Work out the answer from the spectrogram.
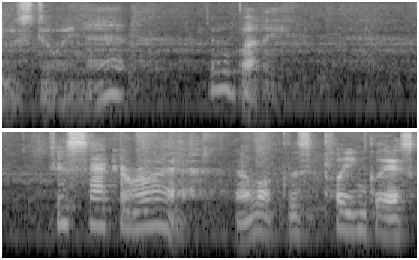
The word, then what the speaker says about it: Zaccaria: That's what I I pronounced thought it was Zaccaria. You thought wrong. Zaccaria.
